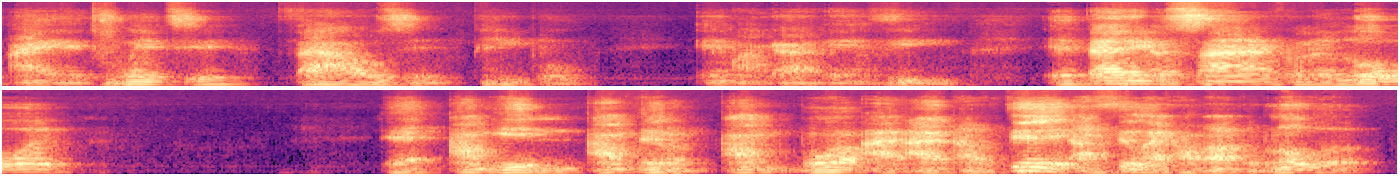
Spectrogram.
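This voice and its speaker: A man with a deep bass voice hosting a casual livestream, telling animated, profane stories. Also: far from the mic. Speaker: livestream host. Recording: very echoey room, away from mic.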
